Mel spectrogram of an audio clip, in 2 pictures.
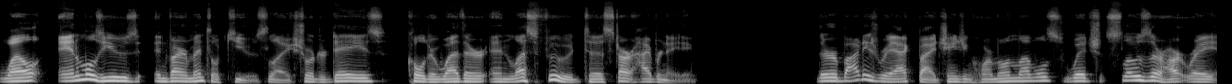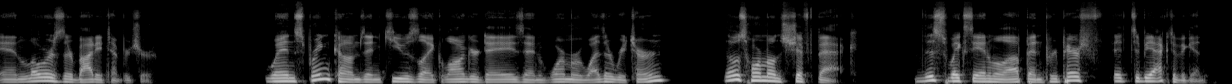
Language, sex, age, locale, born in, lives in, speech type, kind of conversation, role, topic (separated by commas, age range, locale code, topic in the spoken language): English, male, 30-34, en-US, United States, United States, read, expert-assistant, expert, How do animals survive winter through hibernation?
